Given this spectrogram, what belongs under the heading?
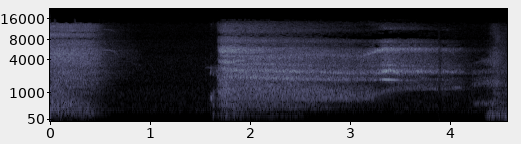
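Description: Close, audible yoga breathing while standing with hands at heart: one exhale fading out, a pause, then a long steady breath drawn in and held, ending with another breath.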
